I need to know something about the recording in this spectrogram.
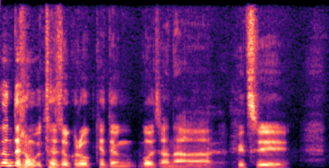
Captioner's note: choked up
